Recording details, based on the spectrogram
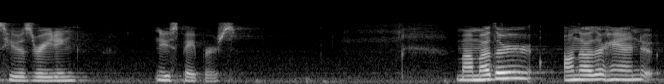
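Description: An eighteen-year-old woman from Ukraine speaking earnestly and a little hesitantly about her childhood at a meeting. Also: mid-range voice. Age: late teens. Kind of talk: personal recovery talk. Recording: muffled recording in a large hall.

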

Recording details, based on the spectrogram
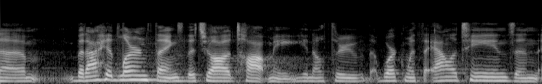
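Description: A middle-aged woman giving a candid, wry personal recovery talk at a meeting. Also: low voice. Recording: muffled recording in a large hall.

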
